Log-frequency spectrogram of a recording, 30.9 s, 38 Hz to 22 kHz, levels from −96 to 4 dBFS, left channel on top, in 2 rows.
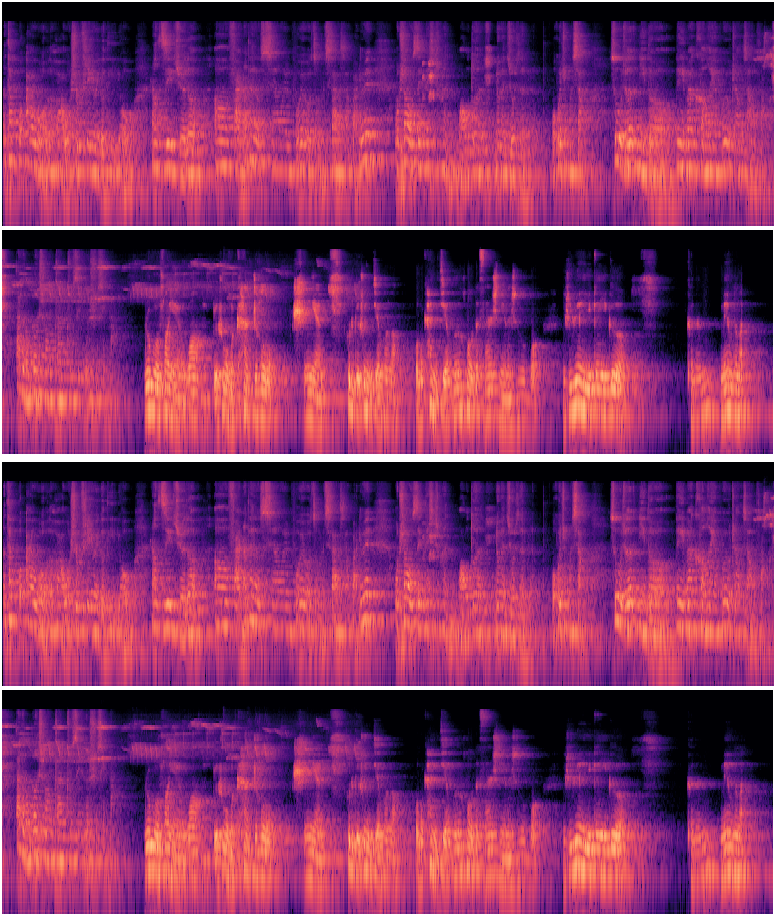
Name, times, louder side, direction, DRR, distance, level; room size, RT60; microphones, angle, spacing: voice 1, 0.0-10.6 11.0-17.7, right 1 dB, 80° right, 0 dB, 2.4 m, -26 dB
sound 1, 15.0-22.6, right 3 dB, 40° right, 2.4 m, -40 dB
voice 2, 18.3-20.9 21.3-23.3 23.7-26.1 26.7-27.9 28.3-28.5 29.1-30.2, left 1 dB, 60° left, 7 dB, 0.8 m, -20 dB
17.0 x 10.5 x 3.8 m, 1.4 s
head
